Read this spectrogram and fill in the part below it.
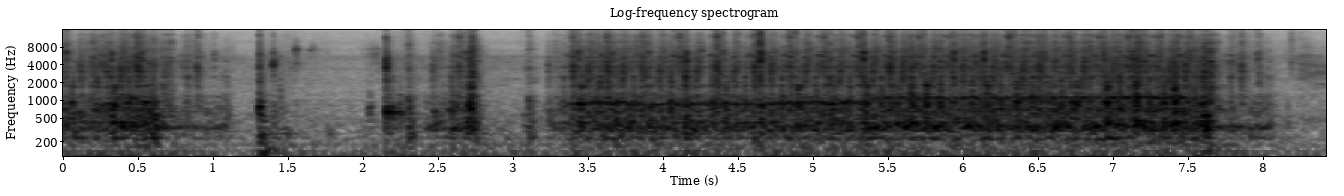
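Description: Sewing machine stitching curvy lines across scrap patches, starting and stopping in short bursts before settling into a long, even run of close mechanical whirring.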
